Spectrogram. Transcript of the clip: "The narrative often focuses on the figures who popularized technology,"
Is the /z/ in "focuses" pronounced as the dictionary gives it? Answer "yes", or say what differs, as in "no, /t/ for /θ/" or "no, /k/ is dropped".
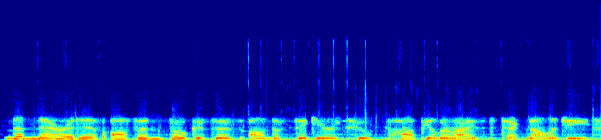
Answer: yes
